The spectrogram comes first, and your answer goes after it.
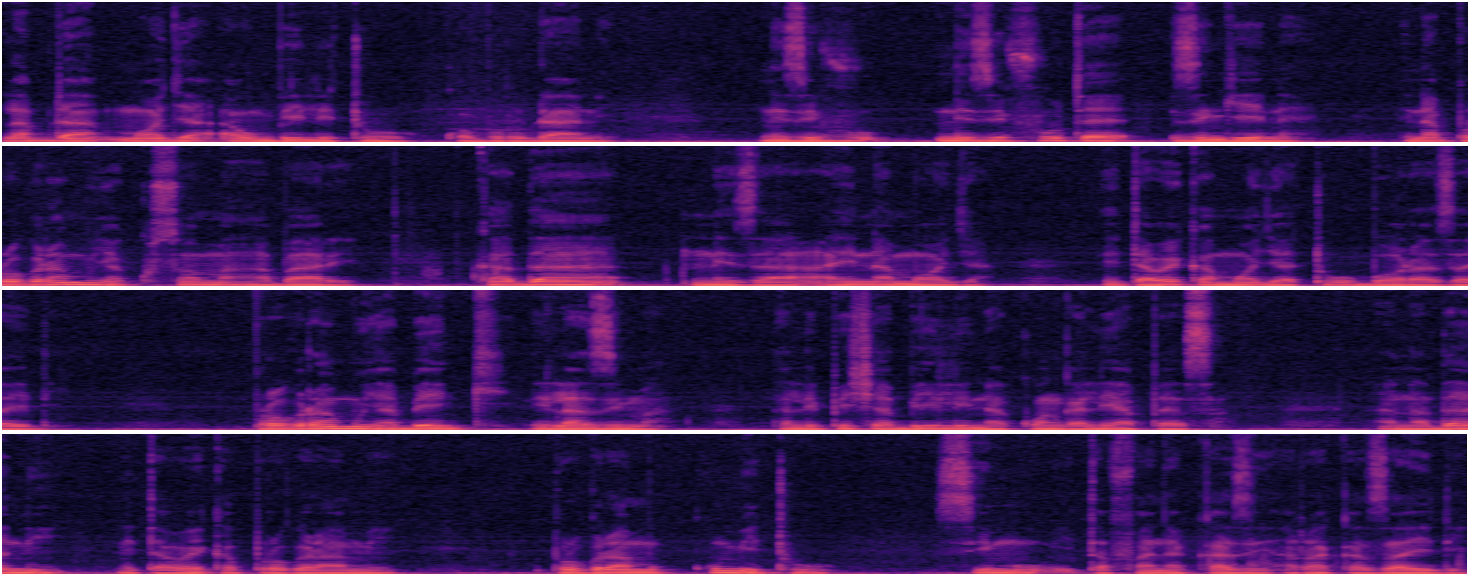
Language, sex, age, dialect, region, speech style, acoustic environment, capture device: Swahili, male, 18-24, Kenya - Nairobi Sheng-influenced, Kenya, excited; happy, silence, desktop / Windows / Chrome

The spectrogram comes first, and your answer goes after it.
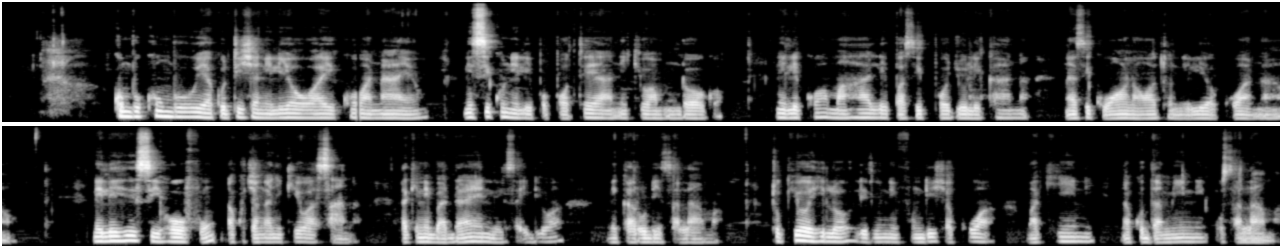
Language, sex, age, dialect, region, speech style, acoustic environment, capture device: Swahili, male, 18-24, Kenya - Mombasa, Kenya, excited; focused; happy; relaxed, silence, mobile / Linux / Chrome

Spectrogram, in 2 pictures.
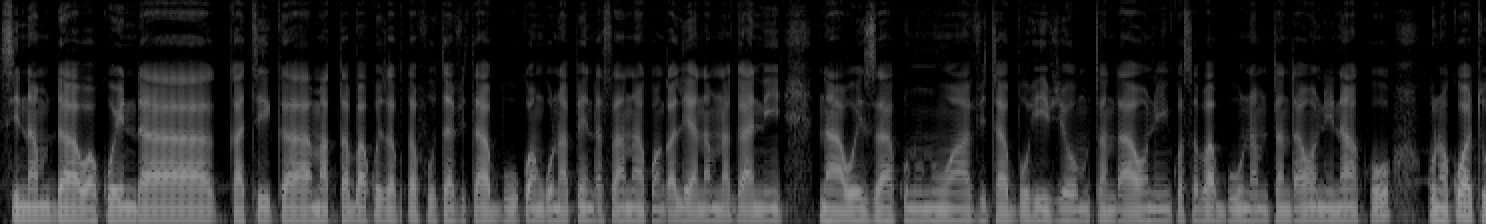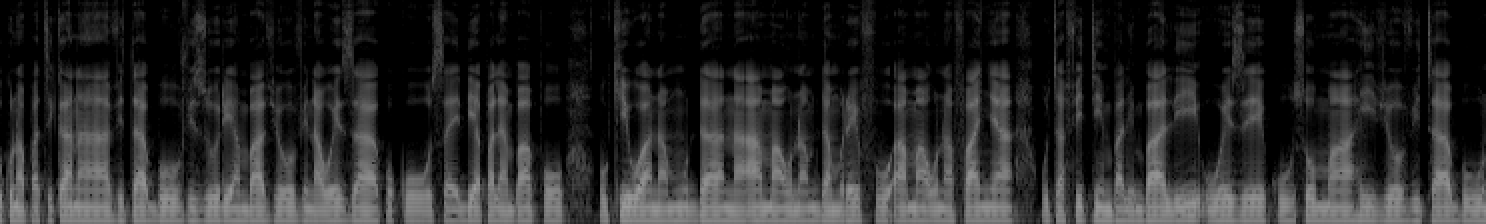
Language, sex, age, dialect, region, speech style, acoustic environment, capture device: Swahili, male, 25-34, Kenya - Nairobi Sheng-influenced, Kenya, stressed, silence, mobile / macOS / Safari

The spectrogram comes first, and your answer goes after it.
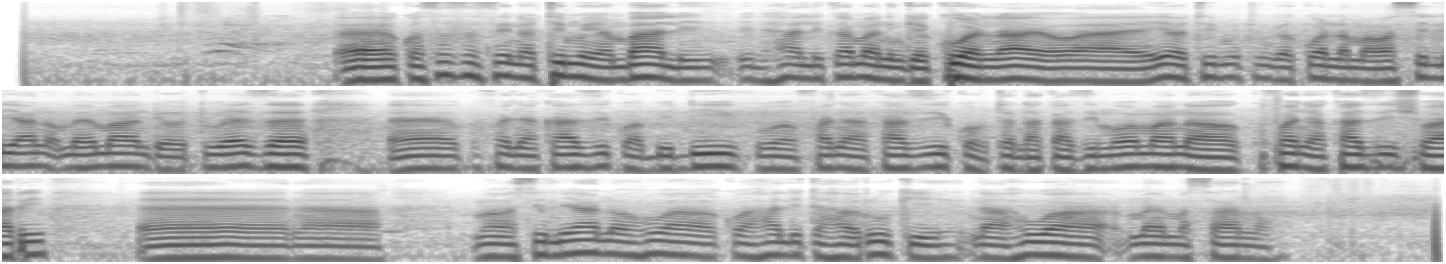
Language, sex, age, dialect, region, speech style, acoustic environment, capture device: Swahili, male, 25-34, Kenya - Nairobi Sheng-influenced, Kenya, relaxed, traffic, mobile / Linux / Chrome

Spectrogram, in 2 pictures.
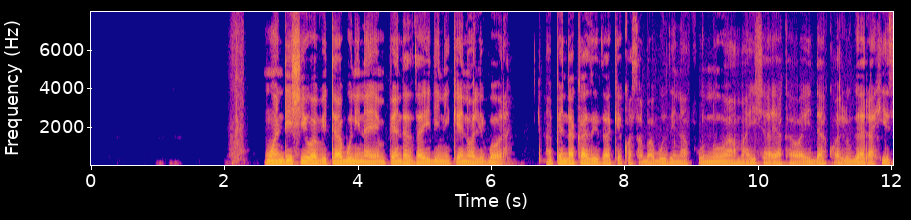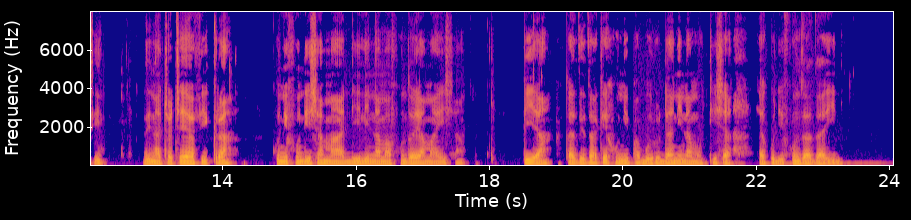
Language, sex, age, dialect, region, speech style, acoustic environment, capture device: Swahili, male, 18-24, Kenya - Nairobi Sheng-influenced, Kenya, happy, nature, mobile / Linux / Chrome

